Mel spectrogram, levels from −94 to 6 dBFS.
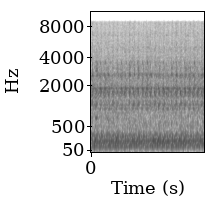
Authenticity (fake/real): real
